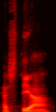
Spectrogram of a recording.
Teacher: The pitch accent's on the E.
